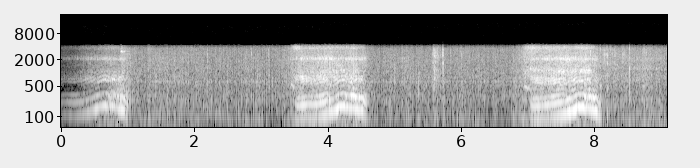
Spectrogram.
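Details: Adult woman asleep in a chair while watching TV snores loudly: low, buzzing snores on each breath in, about 17 a minute, with quiet room hiss between.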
